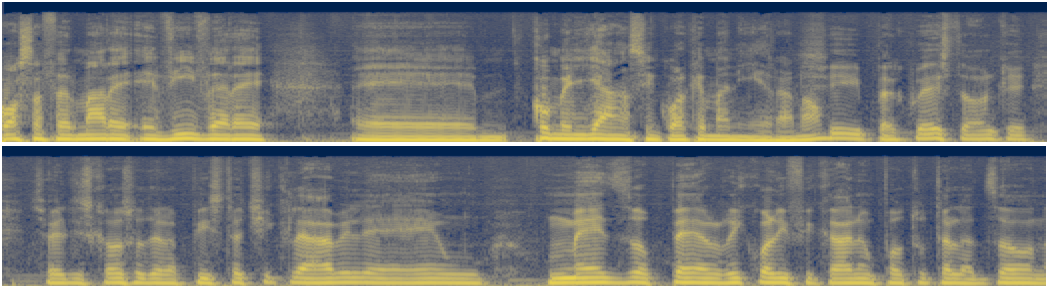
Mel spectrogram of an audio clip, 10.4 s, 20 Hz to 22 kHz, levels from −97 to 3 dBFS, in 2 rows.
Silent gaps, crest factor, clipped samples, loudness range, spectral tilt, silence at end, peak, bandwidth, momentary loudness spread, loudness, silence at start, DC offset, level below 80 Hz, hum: none; 12 dB; under 0.1%; 4 LU; -6.5 dB/octave; 0 s; 0 dBFS; 16 kHz; 7 LU; -12 LUFS; 0 s; under 0.1%; -26 dBFS; none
